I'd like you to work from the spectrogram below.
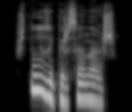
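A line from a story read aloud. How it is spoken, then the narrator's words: Lazy question. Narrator (Russian): Лениво поинтересовался отец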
